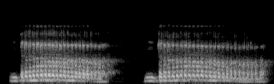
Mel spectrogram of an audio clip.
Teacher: Cuando nosotros pronunciamos rrr, la lengua o la punta de la lengua se va hacia la zona de los alvéolos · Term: vibrante múltiple alveolar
